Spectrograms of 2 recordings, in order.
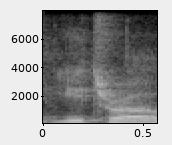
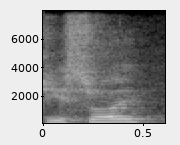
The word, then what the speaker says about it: Yitro: privilege of speaking on Parshat Yitro, or if you prefer the Ashkenaz pronunciation, Parshat Yisro.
